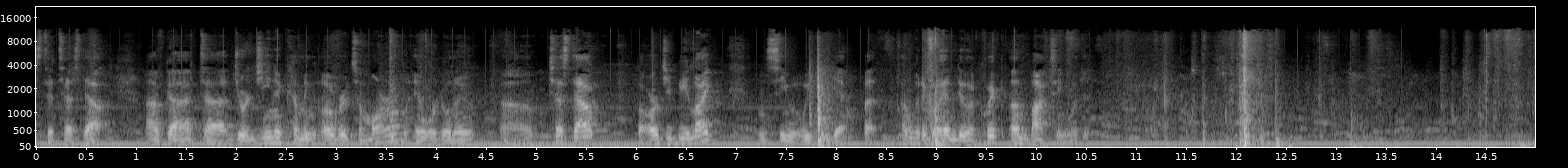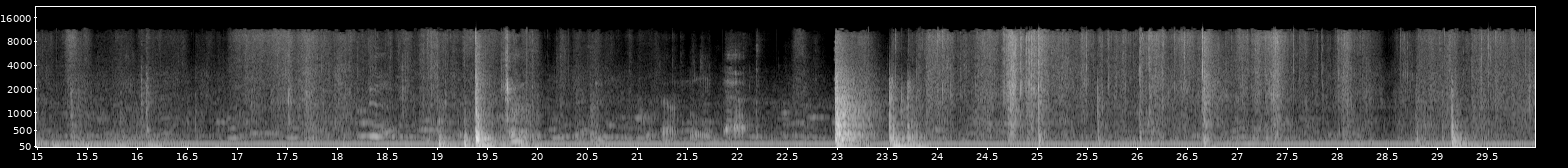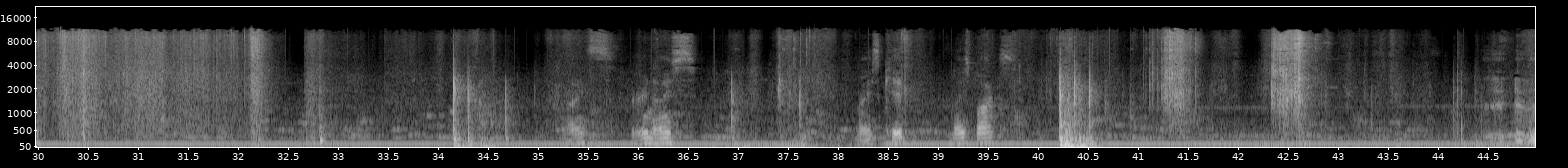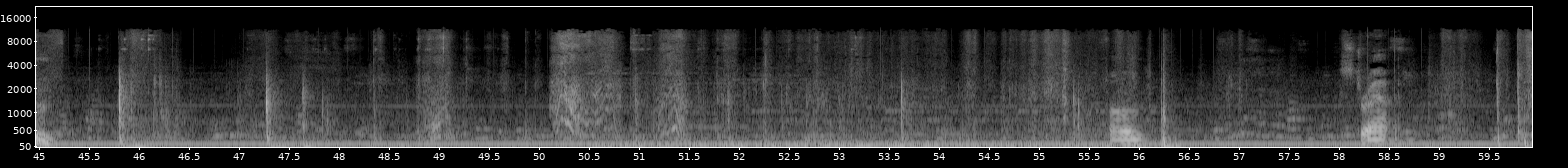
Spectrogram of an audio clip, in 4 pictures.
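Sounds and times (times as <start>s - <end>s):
steady low hum: 0.0s - 59.9s
packaging crinkling and rustling: 16.9s - 20.0s, 23.8s - 32.8s, 40.7s - 41.7s
zipper rasping open: 50.1s - 51.5s.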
